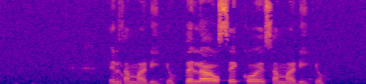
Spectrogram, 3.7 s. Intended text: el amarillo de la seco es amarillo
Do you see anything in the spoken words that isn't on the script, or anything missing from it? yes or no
no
